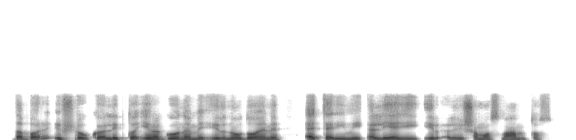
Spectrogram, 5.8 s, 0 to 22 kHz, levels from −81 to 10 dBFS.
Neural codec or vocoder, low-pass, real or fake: codec, 24 kHz, 0.9 kbps, WavTokenizer, large speech release; 7.2 kHz; fake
